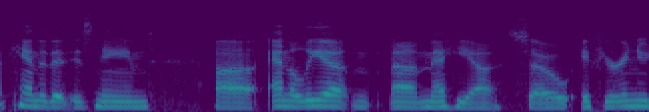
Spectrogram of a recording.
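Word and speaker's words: Mejia: So, um the candidate is named uh Analia Mahia. So, if you're in New Jersey, go out tomorrow and vote for her. How do you spell that? Mahia.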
